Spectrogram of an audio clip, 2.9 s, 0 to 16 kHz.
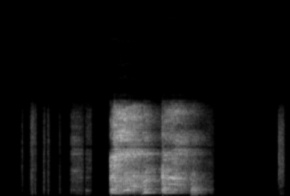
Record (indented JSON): {
  "cough_length": "2.9 s",
  "cough_amplitude": 27632,
  "cough_signal_mean_std_ratio": 0.43,
  "survey_phase": "beta (2021-08-13 to 2022-03-07)",
  "age": "18-44",
  "gender": "Male",
  "wearing_mask": "No",
  "symptom_cough_any": true,
  "symptom_new_continuous_cough": true,
  "symptom_runny_or_blocked_nose": true,
  "symptom_sore_throat": true,
  "symptom_diarrhoea": true,
  "symptom_fatigue": true,
  "symptom_headache": true,
  "symptom_change_to_sense_of_smell_or_taste": true,
  "symptom_loss_of_taste": true,
  "symptom_onset": "2 days",
  "smoker_status": "Never smoked",
  "respiratory_condition_asthma": false,
  "respiratory_condition_other": false,
  "recruitment_source": "Test and Trace",
  "submission_delay": "1 day",
  "covid_test_result": "Positive",
  "covid_test_method": "RT-qPCR",
  "covid_ct_value": 20.8,
  "covid_ct_gene": "ORF1ab gene",
  "covid_ct_mean": 21.3,
  "covid_viral_load": "100000 copies/ml",
  "covid_viral_load_category": "Low viral load (10K-1M copies/ml)"
}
